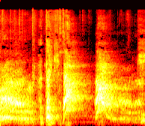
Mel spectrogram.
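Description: Miniature pinscher barking excitedly, several sharp barks in quick succession, set off by a small noise it heard.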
